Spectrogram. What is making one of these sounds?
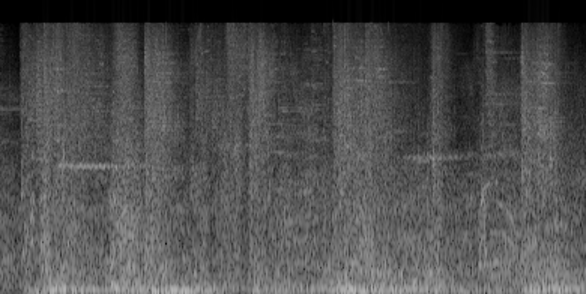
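Video game spell effects and weapon hits crash and whoosh in a fast fight.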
